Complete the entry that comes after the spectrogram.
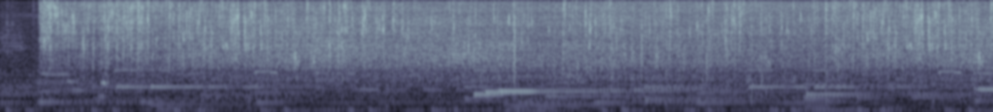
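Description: Jackfruit slices deep-frying in hot oil in a wok, a dense sizzle and crackle that starts suddenly about half a second in as the pieces go into the oil. Background music with held notes plays underneath.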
